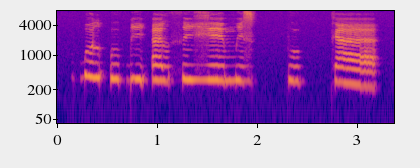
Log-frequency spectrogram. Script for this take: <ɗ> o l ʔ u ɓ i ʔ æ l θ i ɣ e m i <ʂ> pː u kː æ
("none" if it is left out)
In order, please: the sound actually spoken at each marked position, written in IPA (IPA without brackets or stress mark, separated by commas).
ɓ, z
